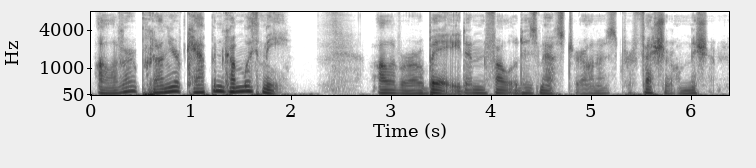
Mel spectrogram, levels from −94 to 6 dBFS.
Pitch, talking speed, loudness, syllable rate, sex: 110 Hz, 180 wpm, -21 LUFS, 5.8 syllables/s, male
